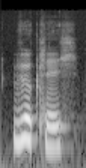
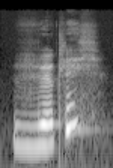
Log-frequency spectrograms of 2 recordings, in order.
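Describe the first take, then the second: First: Said in the usual way. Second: Rising, disbelieving; astonished rising Wirklich?; stunned question. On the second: A narrator's reading. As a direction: barely get the word out. Stunned disbelief after revelation.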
